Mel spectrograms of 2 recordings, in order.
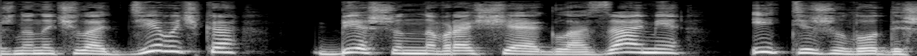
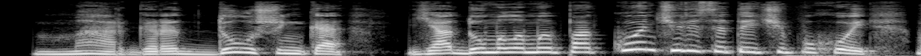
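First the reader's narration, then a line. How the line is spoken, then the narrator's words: Exclaimed. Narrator (Russian): воскликнула миссис Дэшвуд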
